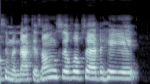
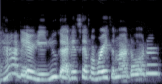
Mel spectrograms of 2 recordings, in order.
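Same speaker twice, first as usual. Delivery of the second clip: indignant mother; 6 semitones higher than usual. Retold or imitated. Mother glares at her husband.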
